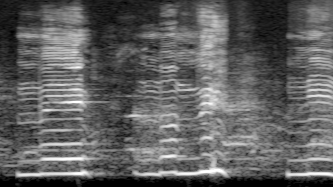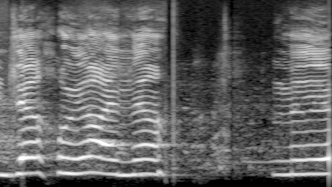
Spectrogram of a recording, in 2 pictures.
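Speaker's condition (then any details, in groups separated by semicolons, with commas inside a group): Cerebral palsy; speech not clear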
